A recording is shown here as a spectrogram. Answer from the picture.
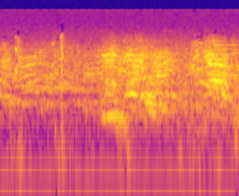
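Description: Arena sound of a live basketball game: a ball bounced on the hardwood court a few times early on, amid crowd noise, with voices in the second half.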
